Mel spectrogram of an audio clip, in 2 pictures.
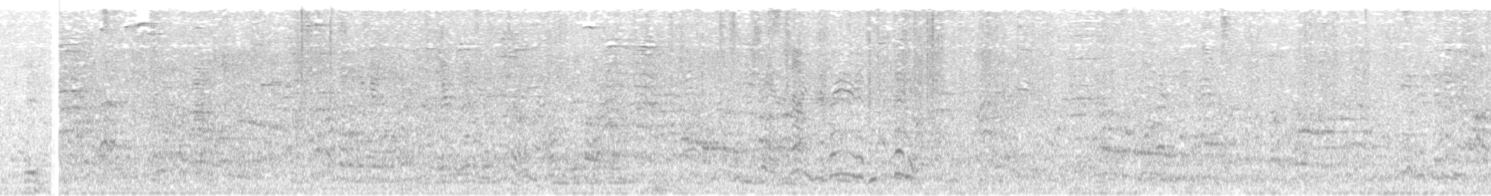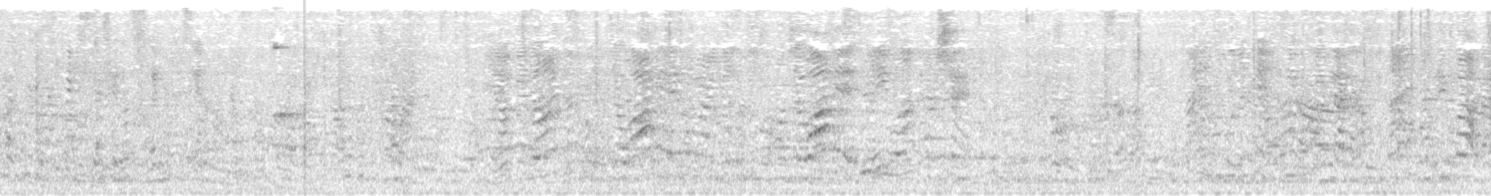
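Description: A crowd of people chatter in a busy echoing indoor space.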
